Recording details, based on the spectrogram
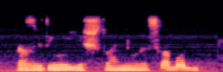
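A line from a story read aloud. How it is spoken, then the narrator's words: Plain. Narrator (Russian): спросил я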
